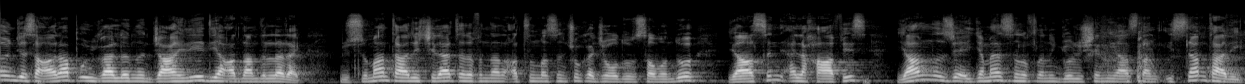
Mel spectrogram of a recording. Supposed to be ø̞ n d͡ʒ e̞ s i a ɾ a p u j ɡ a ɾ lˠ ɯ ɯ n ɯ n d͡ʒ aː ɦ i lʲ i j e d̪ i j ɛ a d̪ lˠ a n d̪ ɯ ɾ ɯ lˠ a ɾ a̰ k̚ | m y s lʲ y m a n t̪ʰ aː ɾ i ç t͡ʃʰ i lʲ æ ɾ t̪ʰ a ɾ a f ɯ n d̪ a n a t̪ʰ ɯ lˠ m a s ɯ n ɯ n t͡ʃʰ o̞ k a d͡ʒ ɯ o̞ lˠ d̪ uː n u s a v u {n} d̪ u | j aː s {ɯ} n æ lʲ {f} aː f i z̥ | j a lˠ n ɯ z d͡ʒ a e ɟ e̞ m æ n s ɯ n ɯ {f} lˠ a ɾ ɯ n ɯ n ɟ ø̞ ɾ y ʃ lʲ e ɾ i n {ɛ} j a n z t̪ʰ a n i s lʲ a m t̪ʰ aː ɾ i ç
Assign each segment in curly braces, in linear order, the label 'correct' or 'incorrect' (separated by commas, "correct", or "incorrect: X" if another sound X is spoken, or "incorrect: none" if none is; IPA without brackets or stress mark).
correct, correct, incorrect: h, correct, incorrect: i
